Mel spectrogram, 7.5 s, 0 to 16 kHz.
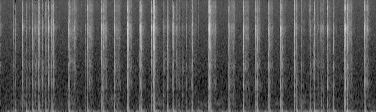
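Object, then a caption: Sealed foil card pack. Paperclips worn on the fingertips tap and scratch quickly across a small, sealed, crinkly foil Pokemon trading-card booster pack held in the hands. About 34 sharp, dry taps and scrapes come in rapid, uneven bursts, each with a bright crinkly tick and almost no ring.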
